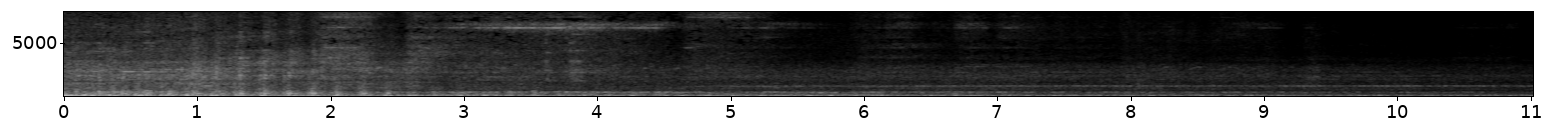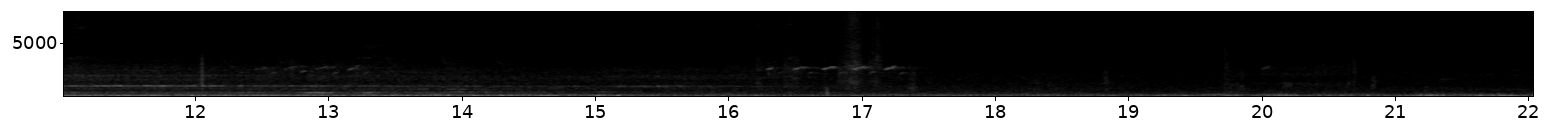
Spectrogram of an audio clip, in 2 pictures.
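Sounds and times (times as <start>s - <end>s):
train wheels rumbling on rails: 0.0s - 22.0s
wheel squeal: 2.0s - 17.5s.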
